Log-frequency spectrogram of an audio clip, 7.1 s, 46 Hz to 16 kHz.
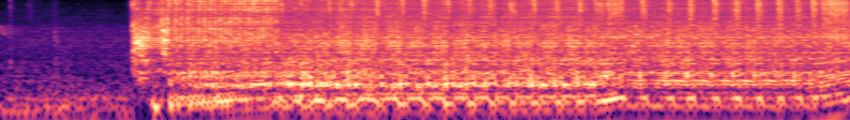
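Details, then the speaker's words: Polaris Trailblazer 250 two-stroke quad with a cheap new top-end kit and rebuilt carburetor, started cold for its second break-in run: catches straight away and settles into a crisp, steady run. "we're going to start it up and let it run for about five minutes flipping the throttle"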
